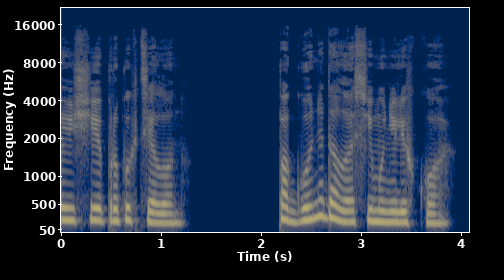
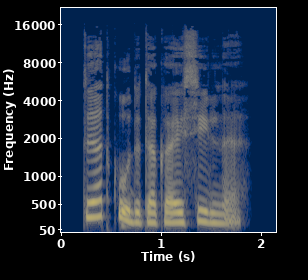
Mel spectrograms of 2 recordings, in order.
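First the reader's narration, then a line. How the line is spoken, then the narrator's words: Soft, soothing. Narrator (Russian): Мягко, как с ребенком или диким зверьком, продолжал говорить он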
